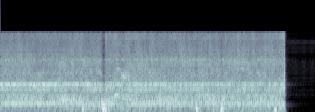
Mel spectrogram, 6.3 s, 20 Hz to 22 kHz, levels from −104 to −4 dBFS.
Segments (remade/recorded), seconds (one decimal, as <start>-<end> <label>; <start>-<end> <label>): 0.0-6.3 remade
